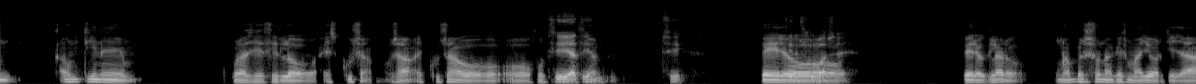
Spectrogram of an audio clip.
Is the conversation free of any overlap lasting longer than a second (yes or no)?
yes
